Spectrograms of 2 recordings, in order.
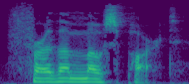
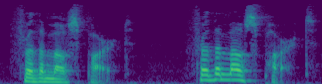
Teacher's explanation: for, when unstressed, it may sound a little more like fur.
